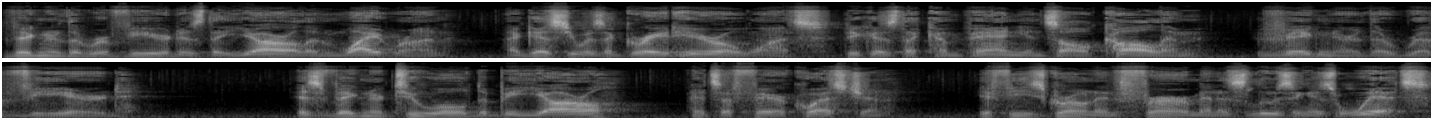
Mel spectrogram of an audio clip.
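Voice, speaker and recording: Raspy, very deep, low-pitched put-on character voice from a man at a moderate pace. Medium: video game. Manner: musing, questioning.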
